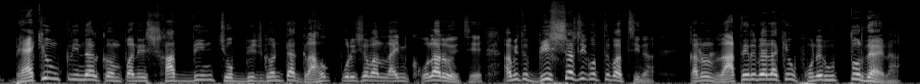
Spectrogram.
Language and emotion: Bengali, surprised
